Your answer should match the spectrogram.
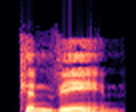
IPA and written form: kənvˈin (convene)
